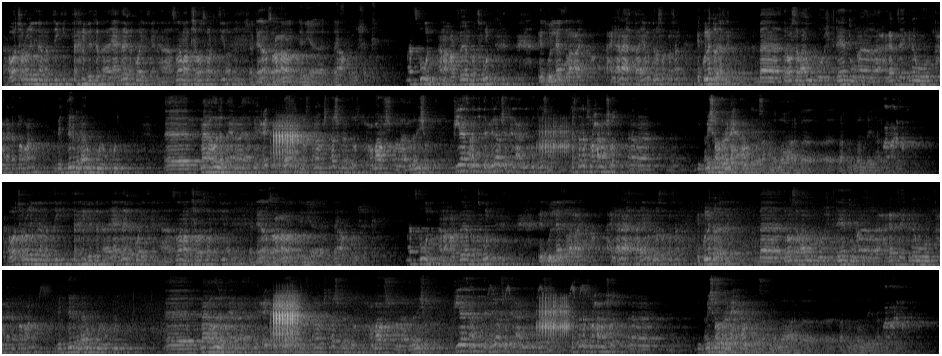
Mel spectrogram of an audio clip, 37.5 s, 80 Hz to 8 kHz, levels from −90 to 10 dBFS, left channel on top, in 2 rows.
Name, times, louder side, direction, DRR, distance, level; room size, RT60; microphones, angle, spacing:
voice 1, 0.1-4.8 5.1-5.9 6.7-6.9 8.1-14.7 15.0-19.5 19.8-21.2 22.0-27.3 27.8-29.8 30.1-31.8 32.0-32.3 32.6-33.7 36.4-36.7, left 2 dB, 40° left, 2 dB, 2.6 m, -44 dB
voice 2, 4.5-7.5 10.8-11.2 19.8-20.5 28.1-28.3 32.8-36.8, left 1 dB, 65° left, 2 dB, 2.5 m, -52 dB
sound 1, 13.5-30.7, right 7 dB, 60° right, 0.6 m, -41 dB
28.5 x 19.0 x 10.0 m, 2.4 s
head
